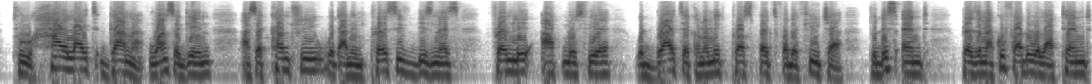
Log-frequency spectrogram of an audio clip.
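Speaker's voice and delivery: ordinary delivery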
